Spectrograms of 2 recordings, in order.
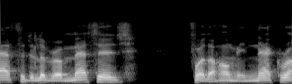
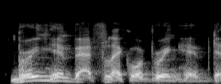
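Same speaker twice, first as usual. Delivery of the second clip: animated character voice with big swooping pitch swings. Speaker repeats Necron's message to friends, in a Necron voice. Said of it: "let me do a like nice little Necron voice for you".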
